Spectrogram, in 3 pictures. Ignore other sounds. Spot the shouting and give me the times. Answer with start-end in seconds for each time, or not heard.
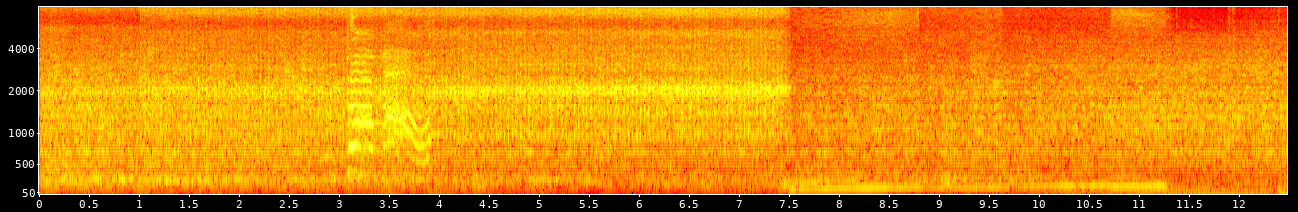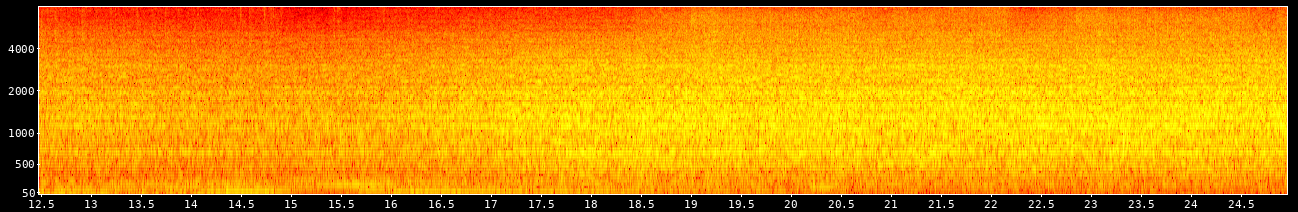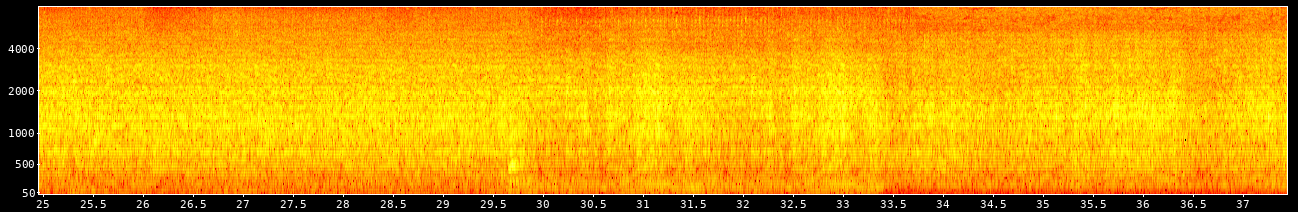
3.0-4.0.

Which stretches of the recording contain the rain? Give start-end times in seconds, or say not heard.
0.0-37.4.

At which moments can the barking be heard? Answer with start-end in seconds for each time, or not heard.
not heard.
